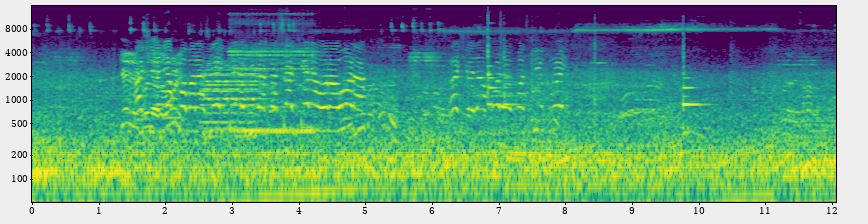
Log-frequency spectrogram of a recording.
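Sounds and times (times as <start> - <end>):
traffic hum: 0.0 - 12.0.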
